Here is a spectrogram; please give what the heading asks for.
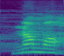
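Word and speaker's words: নমঃ: ইয় উচ্চারণ আসবে নমো নমহ এখানে দেখুন বিসর্গ আছে যেহেতু বিসর্গ আছে তাহলে পূর্ণরূপে হ উচ্চারণ হয় আমরা জানি বিসর্গ এর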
